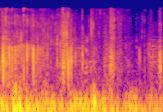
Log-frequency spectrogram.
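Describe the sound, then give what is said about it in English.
Footsteps crunch over broken-down cockle shells on a beach in South Australia while walking ashore from a yacht, a steady run of gritty, rough crunches. “That's the sound of broken down cockle shells crunching under my feet as I walk ashore.”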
